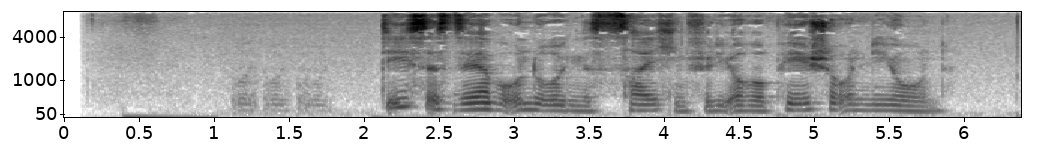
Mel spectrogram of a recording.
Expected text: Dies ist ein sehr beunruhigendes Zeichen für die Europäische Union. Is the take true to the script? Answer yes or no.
no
